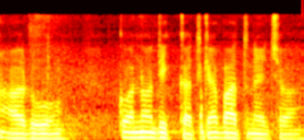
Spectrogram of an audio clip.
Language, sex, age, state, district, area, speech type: Maithili, male, 18-30, Bihar, Purnia, rural, spontaneous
